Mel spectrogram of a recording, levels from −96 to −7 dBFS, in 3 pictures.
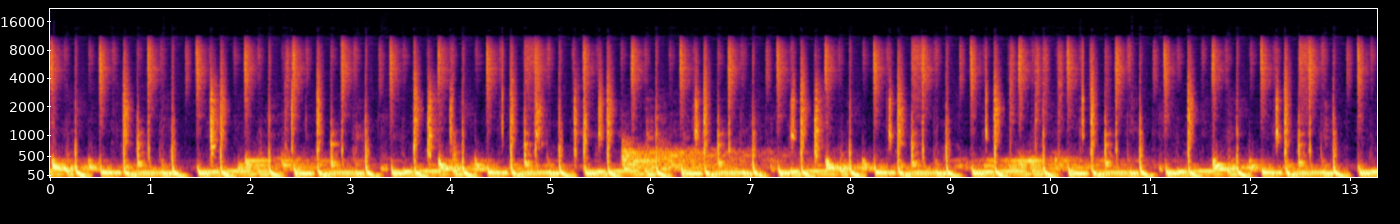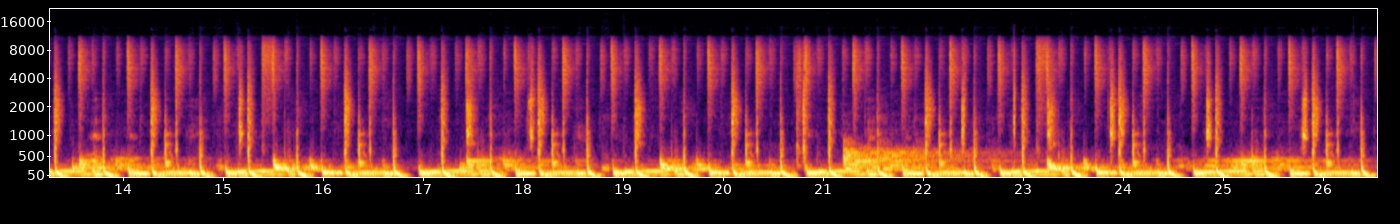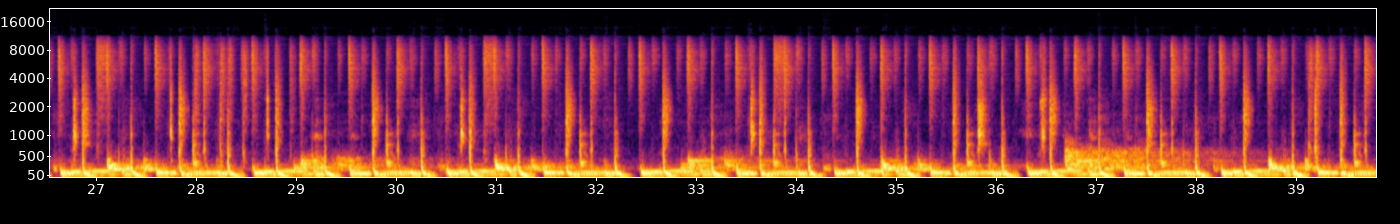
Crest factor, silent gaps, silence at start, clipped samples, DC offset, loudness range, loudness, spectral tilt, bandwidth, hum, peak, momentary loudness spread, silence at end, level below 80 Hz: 10 dB; none; 0 s; under 0.1%; under 0.1%; 1 LU; -13 LUFS; -6 dB/octave; 11 kHz; none; 0 dBFS; 2 LU; 0 s; -18 dBFS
